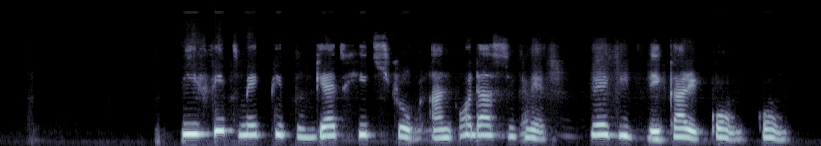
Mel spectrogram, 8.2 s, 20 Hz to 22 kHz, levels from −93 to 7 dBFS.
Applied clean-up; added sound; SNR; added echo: neural mask model DeepFilterNet 3.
